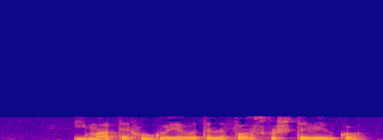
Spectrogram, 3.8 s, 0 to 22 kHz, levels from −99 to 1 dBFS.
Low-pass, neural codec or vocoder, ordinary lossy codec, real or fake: 3.6 kHz; none; AAC, 24 kbps; real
